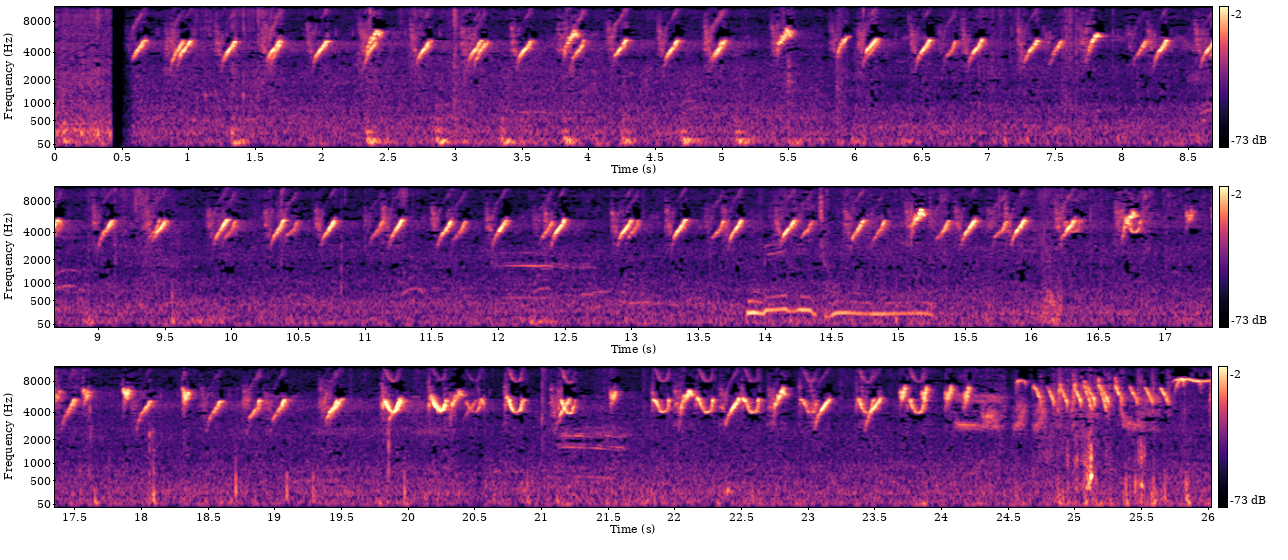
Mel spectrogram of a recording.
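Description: A small bird chirping over and over, short high chirps at about three a second, breaking into a quicker run of notes near the end.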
